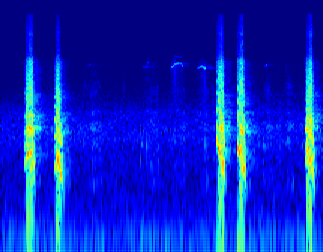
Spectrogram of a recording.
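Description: A dog barking: two quick, sharp barks near the start and two more near the end.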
